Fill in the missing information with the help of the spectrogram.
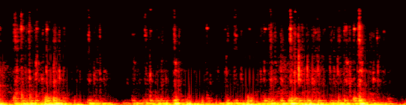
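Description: Typing on a computer keyboard: an irregular run of key clicks as a line of code is entered.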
